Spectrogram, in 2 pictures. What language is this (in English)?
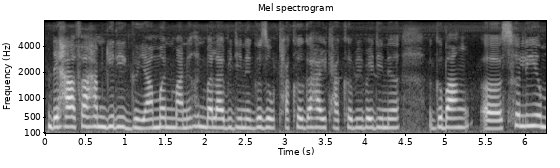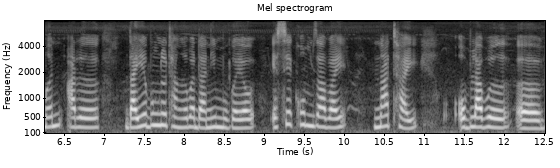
Bodo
